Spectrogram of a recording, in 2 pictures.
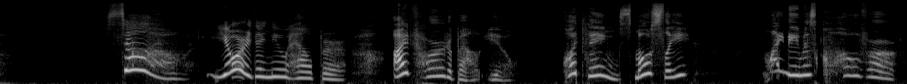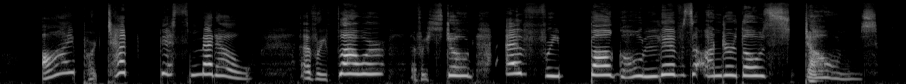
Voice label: Small creature game guide, sweet excitable, caring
